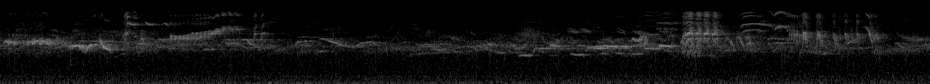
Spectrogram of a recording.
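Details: Birds of several kinds in a Guisborough dawn chorus, sweeping whistles and chirps throughout, with a loud burst of sharp rapid notes near the end.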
